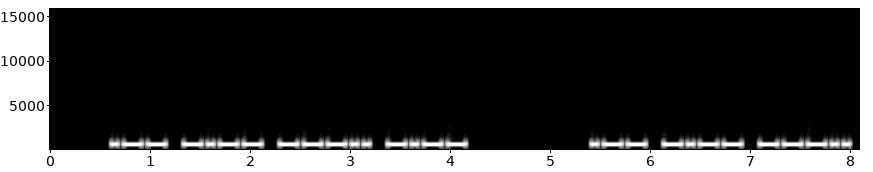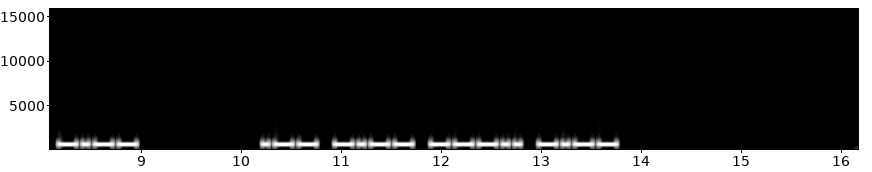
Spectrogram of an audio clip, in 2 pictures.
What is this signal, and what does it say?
Morse code, heard as a keyed tone, about 20 wpm, 700 Hz. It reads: WY8Y WY8Y WY8Y
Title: USA Call Signs - 4 Characters - Repeated 3x - 20wpm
